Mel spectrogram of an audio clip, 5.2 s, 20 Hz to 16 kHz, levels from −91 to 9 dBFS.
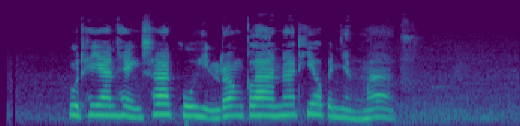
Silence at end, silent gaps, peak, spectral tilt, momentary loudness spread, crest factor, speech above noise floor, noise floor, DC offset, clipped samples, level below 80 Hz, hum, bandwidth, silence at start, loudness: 0.3 s; none; -12 dBFS; -4.5 dB/octave; 7 LU; 20 dB; 31 dB; -61 dBFS; under 0.1%; under 0.1%; -74 dBFS; none; 9.8 kHz; 0.7 s; -30 LUFS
